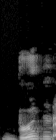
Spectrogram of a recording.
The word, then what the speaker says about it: Brewton: Let's go back a little to Brewton. Am I saying that right? – That's correct. – Brewton, Alabama.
